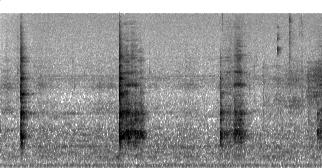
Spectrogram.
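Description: Slotted metal spatula knocking and scraping against a frying pan: a short click, then two brief scrapes about two seconds apart, over a low steady hum.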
